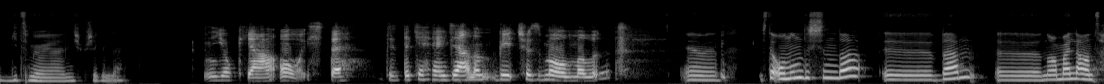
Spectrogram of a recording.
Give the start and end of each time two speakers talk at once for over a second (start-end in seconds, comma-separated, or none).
none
